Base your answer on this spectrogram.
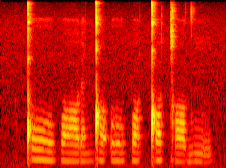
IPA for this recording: ǃ oː p ɒː ɾ æ ŋ͡ǃ ɒ ʔ oː p ɒ ǃ ɒ ǀ ɒː d̪ ĩː

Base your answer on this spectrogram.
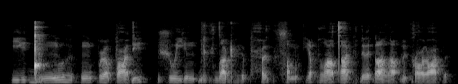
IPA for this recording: j i ɡ͡ǃ i m ŋ͡m u ɦ ɵ k ŋ͡m u p ɭ ɔ p ʕ ɵ ɗ i | ʃ u j i m ɓ i k dˤ ø ɖʱ ø p ħ ʉ k sˤ ø m k i p ðˤ u tˤ i k ɗ ə ɗ i ðˤ i ɓ ʉ k ʕ u ʕ ə p

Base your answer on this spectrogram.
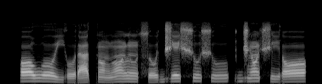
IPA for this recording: ɔ˦ w o˦˨ j o˨ ɾ a˧ t ɔ̃˧ ɡ ɔ̃˦ l ũ˦˨ s o˨˦ d͡ʒ e˦ ʃ u˦ ʃ u˦ | d͡ʒ ɔ̃˦ ʃ i˧ ɾ ɔ˦

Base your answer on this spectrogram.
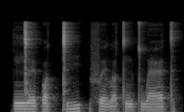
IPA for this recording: ŋ͡ǀ ɛ ɠ ɒ t ǀ i | f ɛ l ɒ t ŋ ə t w æ t

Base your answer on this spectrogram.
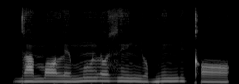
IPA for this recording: d a˨ m ɔ˨ l ɪ˨ m ũ˦ l ʊ˦ z ĩ˦ ɲ ʊ˨ b ĩ˦ ŋ i˦ kʼ ɔ˨

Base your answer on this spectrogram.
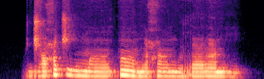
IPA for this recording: d͡ʒ ɔ ħ ɨ t͡ʃ iː m ɔ̃ː k ɔ̃ː m ĩ ħ ɔ̃ː m u r ɐː l ã m iː

